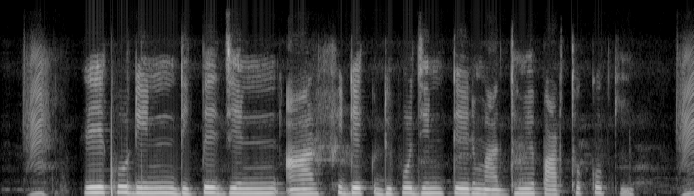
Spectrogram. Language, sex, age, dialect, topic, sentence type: Bengali, female, 18-24, Northern/Varendri, banking, question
